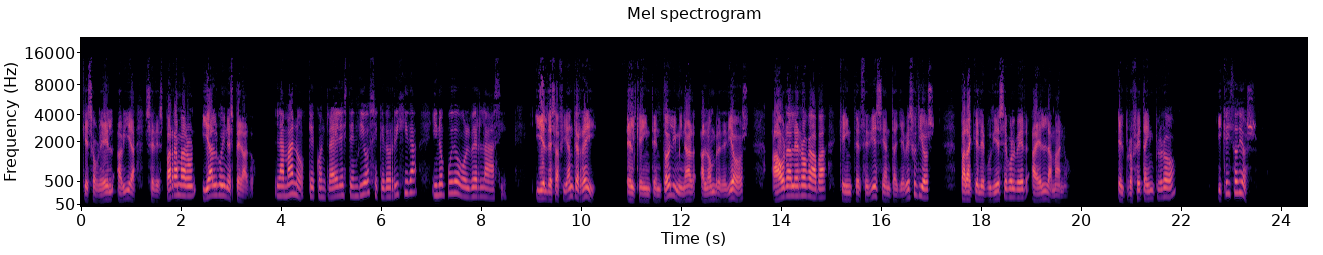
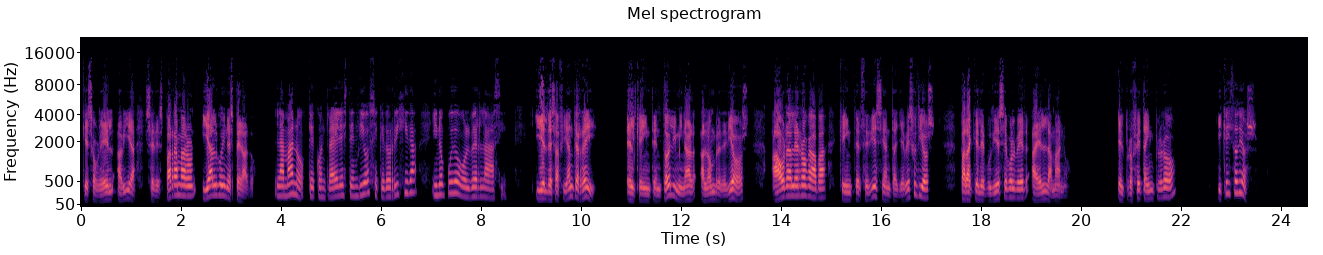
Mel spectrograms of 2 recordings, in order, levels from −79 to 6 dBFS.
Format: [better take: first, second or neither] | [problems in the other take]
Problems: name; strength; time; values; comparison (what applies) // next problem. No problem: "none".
neither | thin; somewhat; fading below 300 Hz; the same in both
